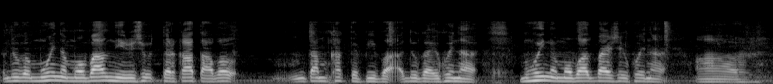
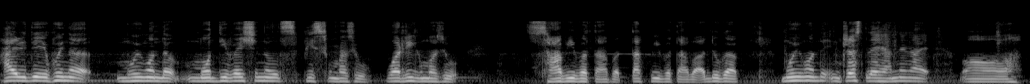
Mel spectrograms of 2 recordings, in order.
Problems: background sounds at intervals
